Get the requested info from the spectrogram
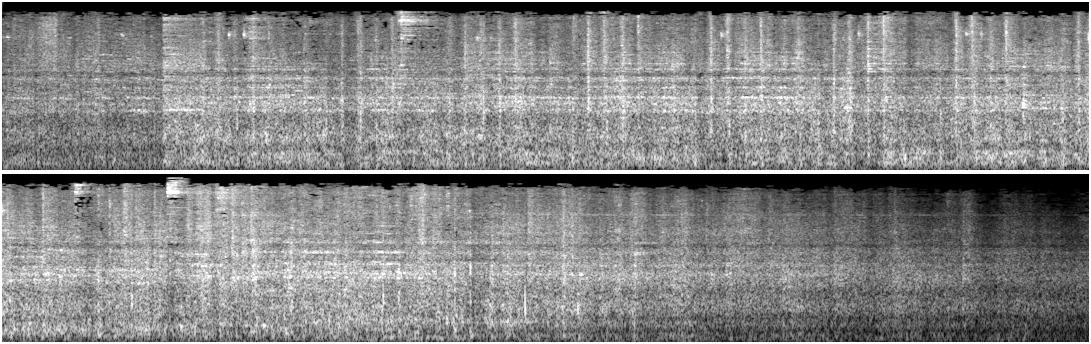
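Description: Freight train of empty open-top cars rolling past at speed, its wheels clicking over the rail joints. It gets louder about two seconds in, then fades away near the end as the caboose draws off.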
